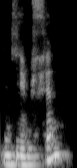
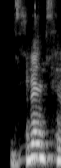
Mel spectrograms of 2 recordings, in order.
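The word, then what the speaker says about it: siebzehn: ঠিক আছে, জেকসেন হুম এবং এবং হচ্ছে জিপসেন। জিভেনসেন আবার বলা যাবে না। হ্যাঁ, এটা হবে জিপসেন। ঠিক আছে, যেখানে দেওয়া আছে। জিপসেন। হ্যাঁ, জিভেনসেন কিন্তু হবে না, এই যে এ এনটা কাটা যাবে।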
